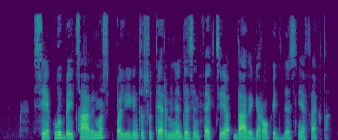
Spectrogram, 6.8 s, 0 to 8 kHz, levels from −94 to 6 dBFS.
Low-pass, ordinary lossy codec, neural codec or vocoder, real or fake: 7.2 kHz; MP3, 32 kbps; none; real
